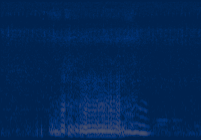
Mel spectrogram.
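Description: A single rough, vibrating breath lasting about a second against quiet room noise; a small dog's snore.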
